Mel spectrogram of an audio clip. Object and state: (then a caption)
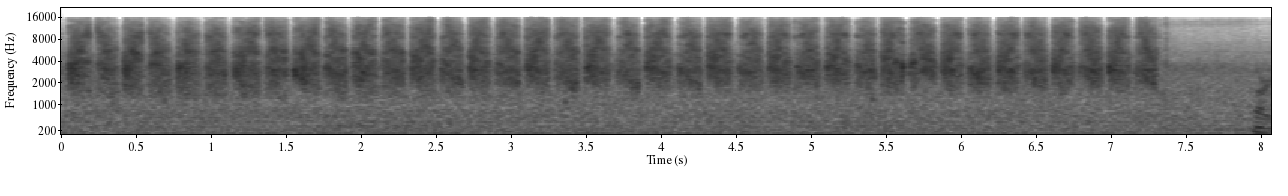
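Rusty cast iron mill ram being sanded. An open hand with abrasive paper sands back and forth along the large, rusty cast iron/steel overhead ram of a K&T milling machine, whose overhead ram is stuck. It makes a fast, steady run of bright, hissy scraping strokes, about two to three per second. The strokes stop near the end, leaving only a faint hiss.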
